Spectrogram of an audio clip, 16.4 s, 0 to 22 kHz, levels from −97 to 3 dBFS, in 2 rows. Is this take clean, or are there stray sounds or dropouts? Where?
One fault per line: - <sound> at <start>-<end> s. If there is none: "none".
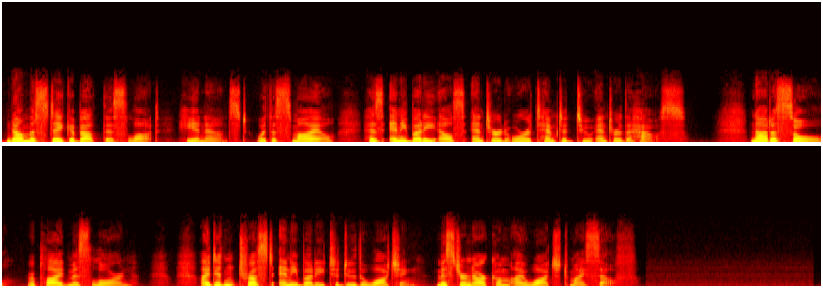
none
